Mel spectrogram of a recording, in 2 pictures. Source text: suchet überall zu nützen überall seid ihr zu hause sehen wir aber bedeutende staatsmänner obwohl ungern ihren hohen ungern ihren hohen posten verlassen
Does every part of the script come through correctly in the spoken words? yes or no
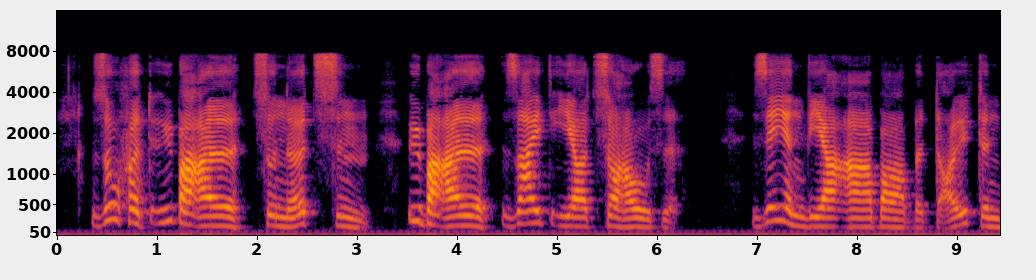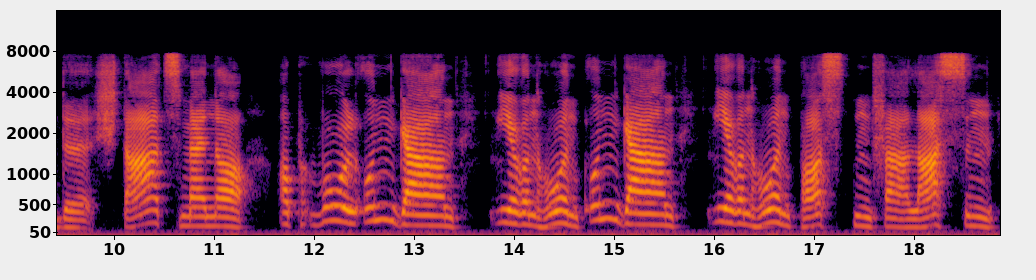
yes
